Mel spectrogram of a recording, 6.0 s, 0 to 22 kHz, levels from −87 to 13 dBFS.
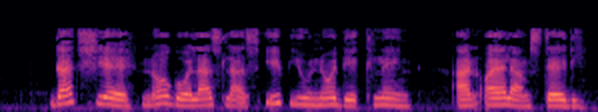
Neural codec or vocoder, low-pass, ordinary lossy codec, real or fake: vocoder, 44.1 kHz, 128 mel bands every 512 samples, BigVGAN v2; 10.8 kHz; MP3, 32 kbps; fake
